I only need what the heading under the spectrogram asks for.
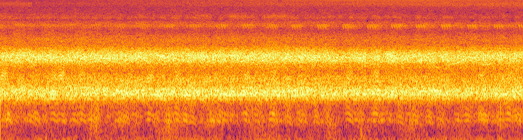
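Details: In Thailand, a thick frog chorus of many animals calling at once, heard as a constant shrill, buzzing drone with fine rapid pulsing and no pauses throughout.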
